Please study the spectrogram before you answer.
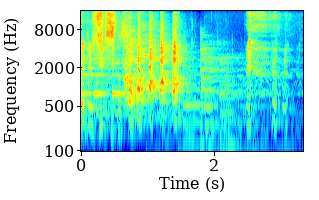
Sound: hahahaha

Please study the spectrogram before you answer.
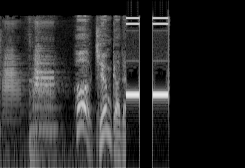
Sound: beep

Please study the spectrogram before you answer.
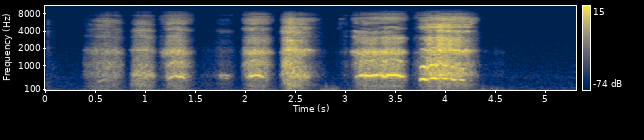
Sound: hyperventilating

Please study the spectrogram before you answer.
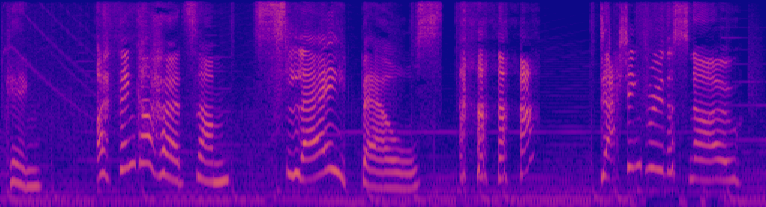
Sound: laughs

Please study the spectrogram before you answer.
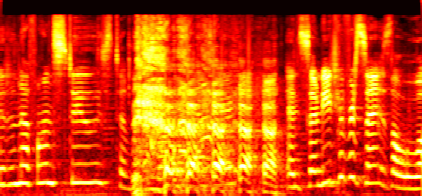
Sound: laughs

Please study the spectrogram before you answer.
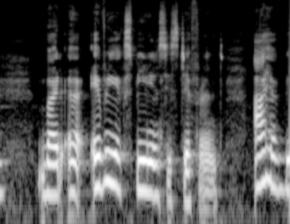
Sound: none

